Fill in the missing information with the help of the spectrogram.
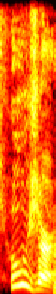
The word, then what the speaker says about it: Hoosier: It's Hoosier. – Hoosier. – Hoosier. – Hoosier. – Hoosier. Like Hoosier daddy.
